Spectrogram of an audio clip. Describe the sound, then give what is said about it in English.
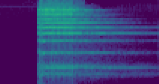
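A general alarm on Scirocco Station, pressed at the station computer, sounds a single bright, bell-like chime that starts abruptly after a moment of silence, then rings on with a slowly fading metallic tone. No voices. “In the background, an alarm begins to chime, but Station Administrator Farine doesn't have time to think about that as a shot rings out in the room and he crumples to the ground.”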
